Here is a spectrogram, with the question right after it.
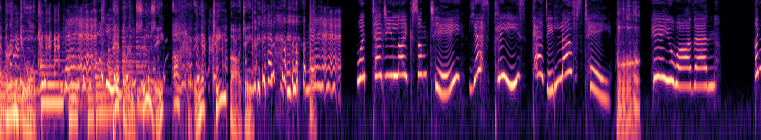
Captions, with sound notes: with Peppa and George. Peppa and Suzy are having a tea party. (giggles, snorts) - Would Teddy like some tea? - Yes, please! Teddy loves tea. (snort) - Here you are then!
